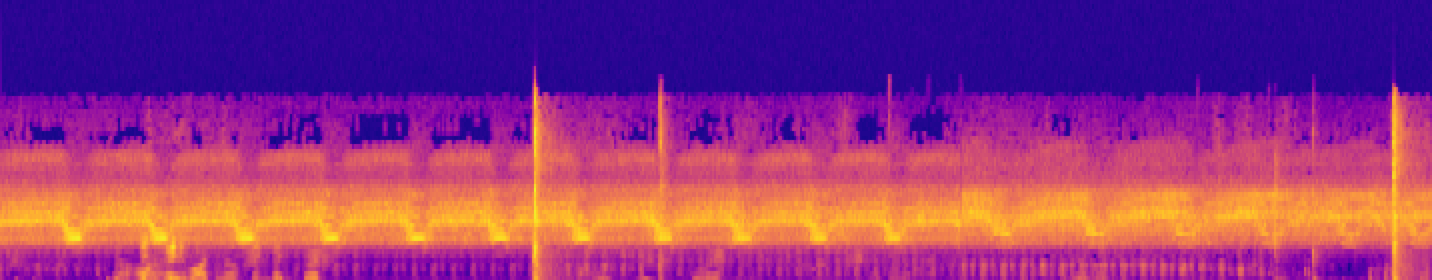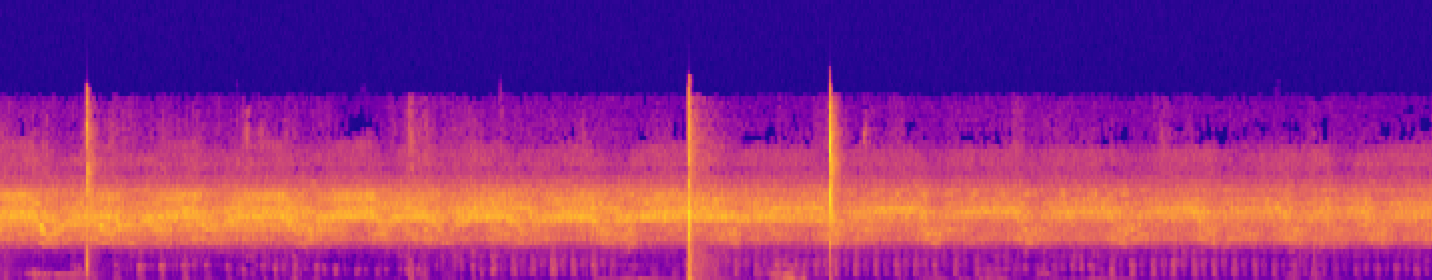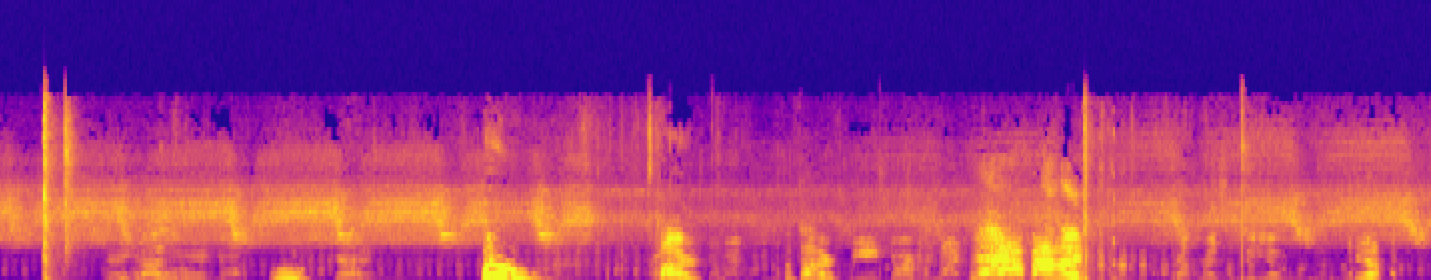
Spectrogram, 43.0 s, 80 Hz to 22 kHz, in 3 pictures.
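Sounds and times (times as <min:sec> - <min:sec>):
dog panting: 0:00.0 - 0:13.9, 0:15.0 - 0:29.0, 0:29.8 - 0:33.4, 0:34.0 - 0:38.4, 0:39.5 - 0:42.9
steady high-pitched hiss: 0:00.0 - 0:42.9.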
